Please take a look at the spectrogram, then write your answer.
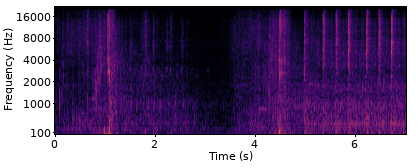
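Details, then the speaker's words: Walk-behind lawn mower just out of winter storage, fresh gas added and primed: two hard cord pulls with no catch, then a rapid, uneven putter as it struggles to start; hard starting from a fuel problem. "Alright, so it took a little while, but it seems like it's trying to start."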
